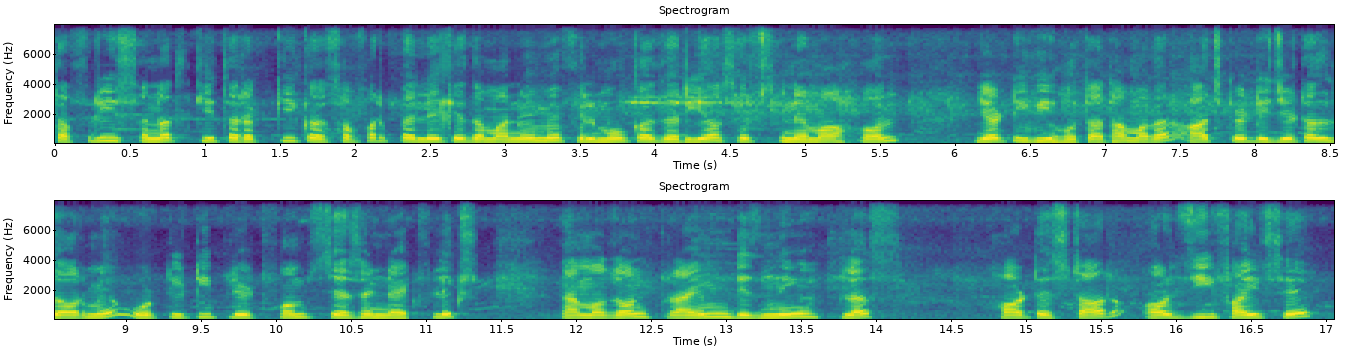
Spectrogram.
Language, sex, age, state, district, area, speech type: Urdu, male, 30-45, Uttar Pradesh, Rampur, urban, spontaneous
